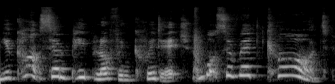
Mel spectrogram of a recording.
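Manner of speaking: high, incredulous question; object, ending baffled and pitched right up; bemused correction, climbing high; puzzled objection. A narrator's reading. Puzzled friend corrects a football fan.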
